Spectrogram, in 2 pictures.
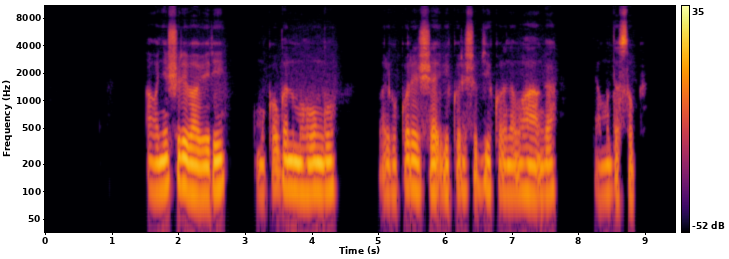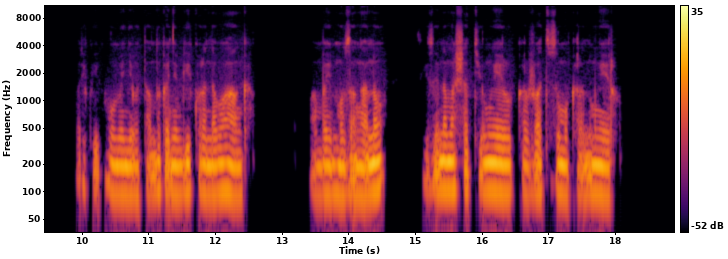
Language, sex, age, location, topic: Kinyarwanda, male, 18-24, Musanze, education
